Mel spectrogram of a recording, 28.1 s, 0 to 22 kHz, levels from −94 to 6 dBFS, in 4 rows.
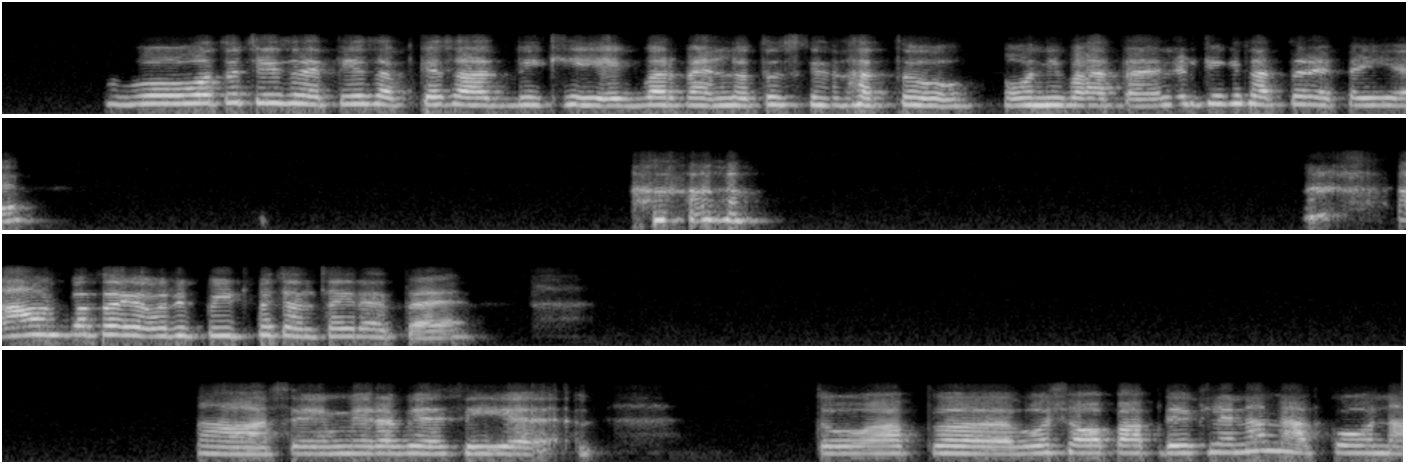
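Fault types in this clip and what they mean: AMR wideband (HD Voice) codec: The speech sounds plainly rough and raspy throughout, and nothing is heard above 7.5 kHz. The topmost band has a hissy, noise-like quality rather than real detail. This is AMR-WB, which rebuilds speech up to 6.4 kHz from a pulse-excited vocal tract model and fills the region just above with shaped noise. The harshness fits one of its lowest rates, around 8.85 kbit/s.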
